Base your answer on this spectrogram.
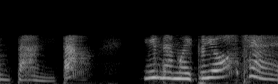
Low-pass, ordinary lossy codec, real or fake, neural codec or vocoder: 7.2 kHz; AAC, 16 kbps; fake; codec, 16 kHz, about 1 kbps, DyCAST, with the encoder's durations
